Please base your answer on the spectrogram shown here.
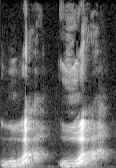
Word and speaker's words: uva: traveling, you go to places like Puerto Rico, they slur it even more. So it's like, uva. No, that was horrible. Ua. They almost say it like that. Like it slurs so quickly that you don't even hear it.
